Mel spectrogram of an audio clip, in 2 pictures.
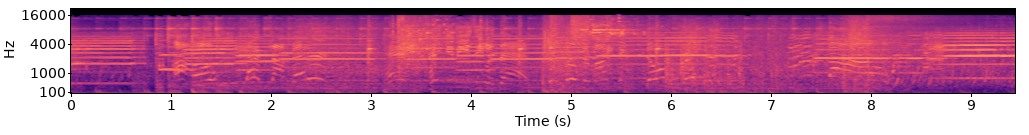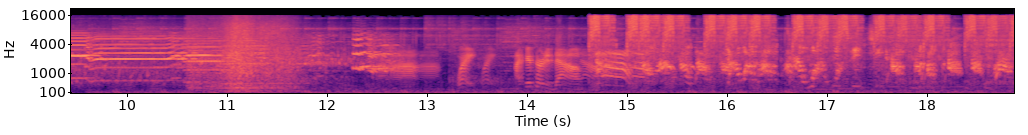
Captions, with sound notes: Uh-oh, that's not better. Hey, take it easy with that. Those are my things. Don't break them! [clarinet playing] Uh wait, I can turn it down-- [screaming]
